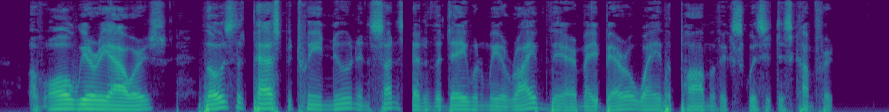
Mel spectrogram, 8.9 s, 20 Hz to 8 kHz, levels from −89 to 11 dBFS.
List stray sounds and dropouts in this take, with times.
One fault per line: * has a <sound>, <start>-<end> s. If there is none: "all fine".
* has a dropout, 4.0-4.1 s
